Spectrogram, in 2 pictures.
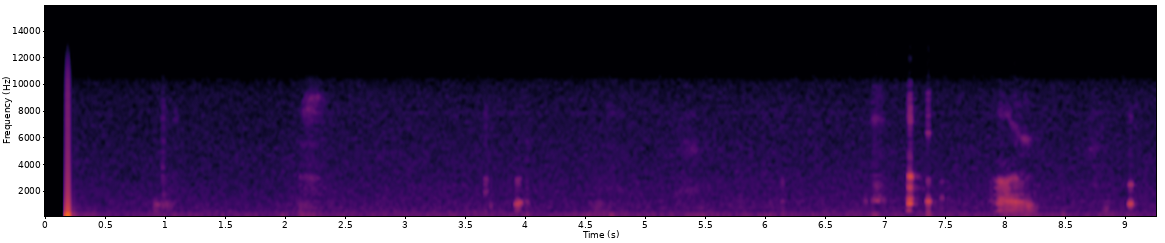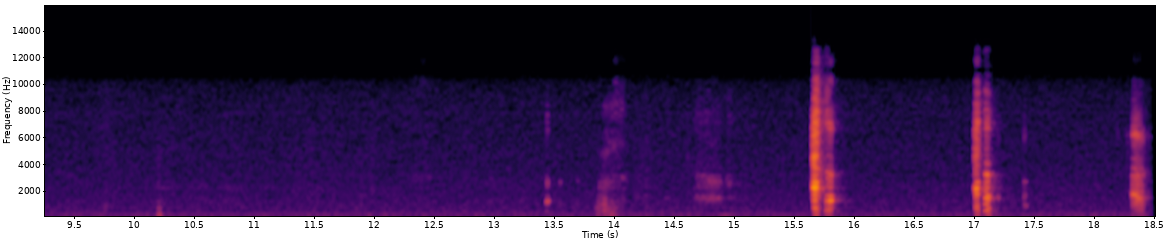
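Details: Infant hiccuping: short, abrupt catches every one to two seconds in a quiet room, with a few soft breathy sounds; hiccups.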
